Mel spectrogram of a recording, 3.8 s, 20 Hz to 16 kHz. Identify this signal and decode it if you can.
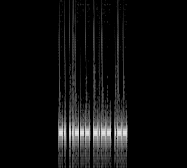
Morse code, heard as a keyed tone, about 45 wpm, 700 Hz. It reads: N2YW
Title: USA Call Signs - 4 Characters - 2x Character Spacing - 45wpm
